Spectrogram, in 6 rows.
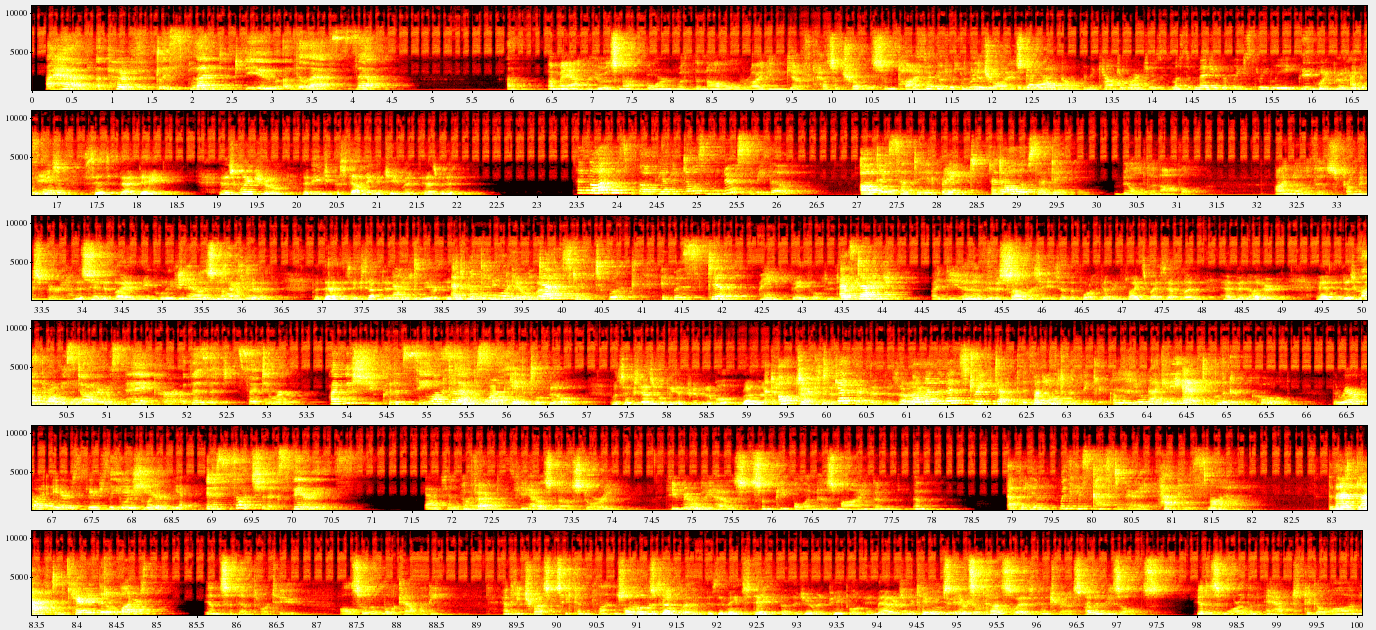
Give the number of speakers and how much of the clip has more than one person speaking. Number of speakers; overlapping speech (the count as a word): five, about 23%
